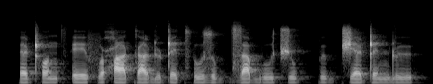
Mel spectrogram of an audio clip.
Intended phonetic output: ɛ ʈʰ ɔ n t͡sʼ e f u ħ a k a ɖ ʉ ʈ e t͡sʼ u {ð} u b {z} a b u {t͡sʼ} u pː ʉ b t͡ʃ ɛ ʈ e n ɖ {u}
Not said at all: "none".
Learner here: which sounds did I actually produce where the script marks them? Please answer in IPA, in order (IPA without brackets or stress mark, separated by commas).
z, d͡z, t͡ʃ, ʉ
